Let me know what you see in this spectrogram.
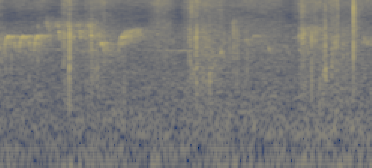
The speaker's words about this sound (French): J'ai vu des arbres ancestraux. J'ai entendu le chant des oiseaux.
